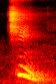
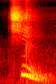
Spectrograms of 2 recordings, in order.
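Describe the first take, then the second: The two takes are said the same way.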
